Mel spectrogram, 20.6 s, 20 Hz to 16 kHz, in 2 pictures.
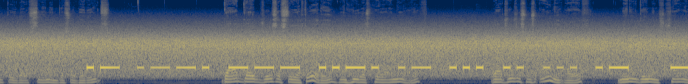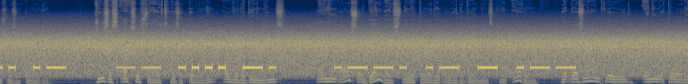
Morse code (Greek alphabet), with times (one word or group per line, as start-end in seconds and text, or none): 1.3-9.4 ΑΠΟΦΑΣΙΣΑ
10.1-11.3 ΝΑ
12.1-14.5 ΜΗΝ
15.3-18.9 ΠΑΤΩ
